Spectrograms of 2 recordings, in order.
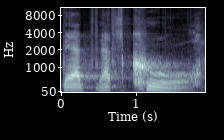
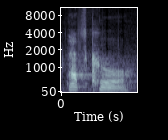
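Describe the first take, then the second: First: Lightly voiced teen, drawing the words right out; hint of an impressed kid, very slow; impressed teenager. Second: Soft and low, quietly amazed; hushed awe. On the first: Father mimicking his teenage kids, lightly drawn-out awe. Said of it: "When they were teenagers, they would say". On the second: Acted. Psalmist marvelling to Heavenly Father, hushed awe. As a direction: let the praise fall to a reverent hush.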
